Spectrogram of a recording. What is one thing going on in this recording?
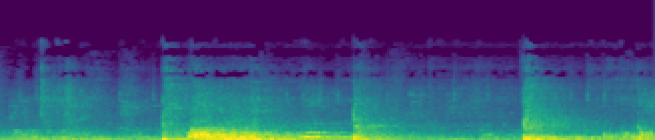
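A bowling ball rumbles down a wooden lane.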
